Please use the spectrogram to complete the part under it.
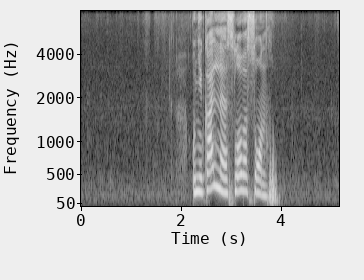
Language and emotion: Russian, positive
